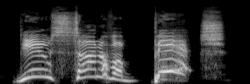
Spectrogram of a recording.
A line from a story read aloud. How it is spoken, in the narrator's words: his voice cracked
